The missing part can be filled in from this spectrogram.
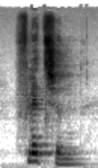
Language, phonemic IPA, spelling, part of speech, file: Dutch, /ˈflɪt.sə(n)/, flitsen, verb, Nl-flitsen.ogg
- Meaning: 1. to flash, to suddenly brightly illuminate 2. to photograph with a speed camera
